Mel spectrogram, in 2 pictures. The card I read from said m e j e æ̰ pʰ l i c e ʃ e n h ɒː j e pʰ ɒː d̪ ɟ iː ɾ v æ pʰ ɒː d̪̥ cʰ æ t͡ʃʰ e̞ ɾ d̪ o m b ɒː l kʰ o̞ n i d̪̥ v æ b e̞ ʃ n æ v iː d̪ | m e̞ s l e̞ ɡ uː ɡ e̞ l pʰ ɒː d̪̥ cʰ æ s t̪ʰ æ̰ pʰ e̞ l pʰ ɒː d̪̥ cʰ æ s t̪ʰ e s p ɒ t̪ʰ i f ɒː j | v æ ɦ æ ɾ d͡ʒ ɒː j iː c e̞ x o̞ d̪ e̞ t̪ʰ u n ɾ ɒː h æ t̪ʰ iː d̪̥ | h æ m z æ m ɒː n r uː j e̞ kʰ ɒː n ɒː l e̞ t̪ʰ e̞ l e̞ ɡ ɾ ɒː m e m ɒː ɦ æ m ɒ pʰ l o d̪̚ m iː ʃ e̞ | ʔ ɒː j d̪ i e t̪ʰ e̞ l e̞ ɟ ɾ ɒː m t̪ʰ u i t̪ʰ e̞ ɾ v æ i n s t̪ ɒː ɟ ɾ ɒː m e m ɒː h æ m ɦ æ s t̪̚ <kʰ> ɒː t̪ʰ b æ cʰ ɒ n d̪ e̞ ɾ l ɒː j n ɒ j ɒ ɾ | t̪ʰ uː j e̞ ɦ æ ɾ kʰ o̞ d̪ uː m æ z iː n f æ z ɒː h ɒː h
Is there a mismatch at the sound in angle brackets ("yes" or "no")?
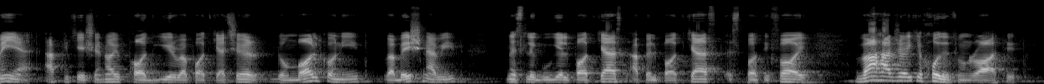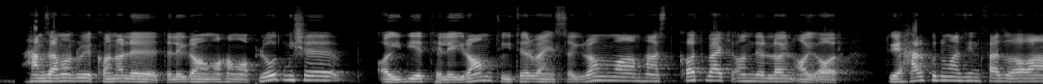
no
